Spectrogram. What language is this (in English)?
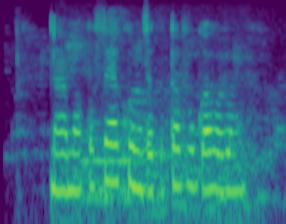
Kinyarwanda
